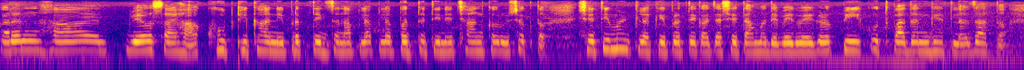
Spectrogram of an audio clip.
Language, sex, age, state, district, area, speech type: Marathi, female, 18-30, Maharashtra, Osmanabad, rural, spontaneous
